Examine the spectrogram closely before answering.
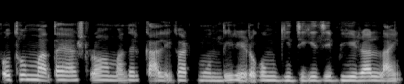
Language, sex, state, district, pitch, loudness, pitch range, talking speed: Bengali, female, West Bengal, North 24 Parganas, 185 Hz, -18 LUFS, 180-195 Hz, 180 wpm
